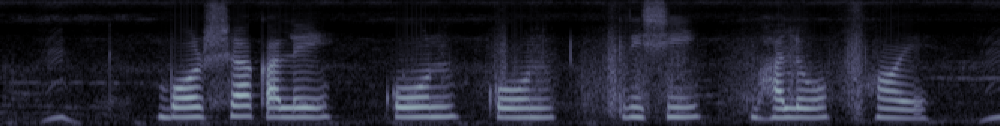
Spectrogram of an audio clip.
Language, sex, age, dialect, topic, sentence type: Bengali, female, 25-30, Rajbangshi, agriculture, question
